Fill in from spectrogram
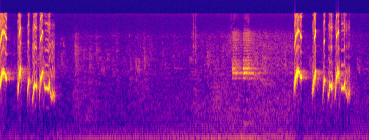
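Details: Red-whiskered bulbul singing in the morning, used to coach birds' voices: two bright phrases of five or six fast whistled notes, separated by a quiet gap with a low rumble and a brief buzzy sound.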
